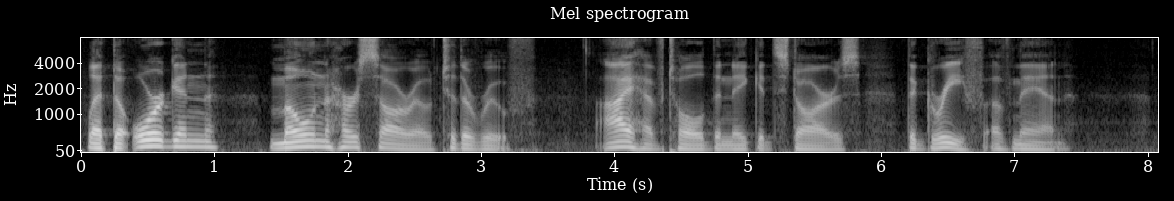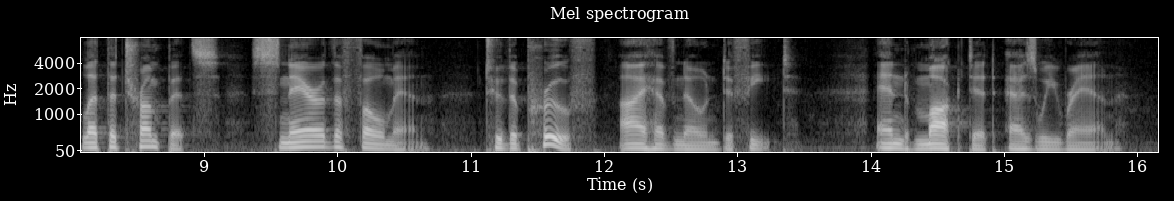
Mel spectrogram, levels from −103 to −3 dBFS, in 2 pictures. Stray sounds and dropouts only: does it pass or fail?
pass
